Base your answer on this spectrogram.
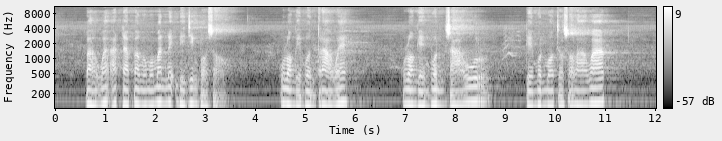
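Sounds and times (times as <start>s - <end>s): faint steady hum: 0.0s - 12.0s
man preaching: 0.6s - 3.7s, 4.5s - 6.2s, 6.8s - 11.4s.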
